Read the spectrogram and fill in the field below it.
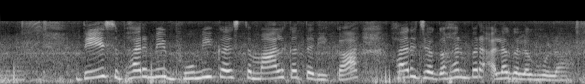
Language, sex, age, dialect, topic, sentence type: Bhojpuri, female, 18-24, Western, agriculture, statement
